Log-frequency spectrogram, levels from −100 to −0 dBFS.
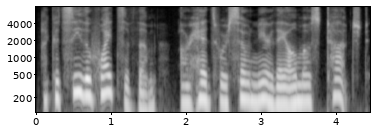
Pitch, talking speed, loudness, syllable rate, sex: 170 Hz, 200 wpm, -18 LUFS, 4.8 syllables/s, female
